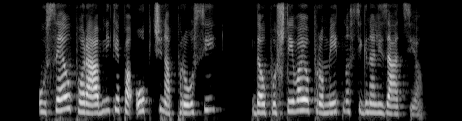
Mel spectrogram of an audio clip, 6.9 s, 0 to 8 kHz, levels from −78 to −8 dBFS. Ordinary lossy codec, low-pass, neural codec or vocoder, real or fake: none; 7.2 kHz; none; real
